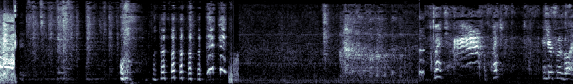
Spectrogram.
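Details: Domestic kitten crying and meowing, from a compilation of funny cats; several short, bent, whining meows, with people talking loudly over them, brief music and household noises.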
